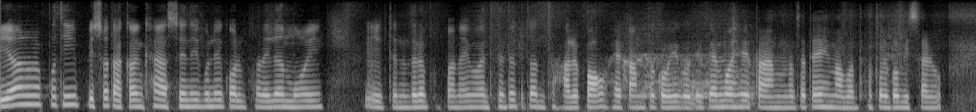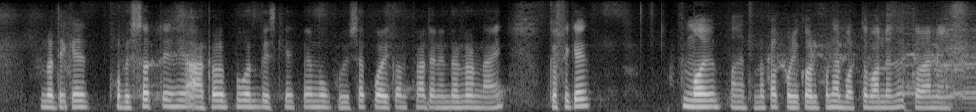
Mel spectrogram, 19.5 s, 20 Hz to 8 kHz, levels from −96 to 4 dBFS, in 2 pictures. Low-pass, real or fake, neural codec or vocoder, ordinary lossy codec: none; fake; codec, 16 kHz, 0.9 kbps, LongCat-Audio-Codec; none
